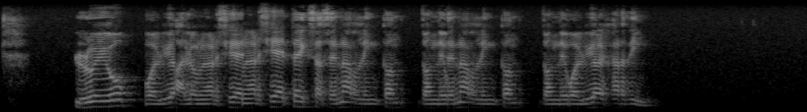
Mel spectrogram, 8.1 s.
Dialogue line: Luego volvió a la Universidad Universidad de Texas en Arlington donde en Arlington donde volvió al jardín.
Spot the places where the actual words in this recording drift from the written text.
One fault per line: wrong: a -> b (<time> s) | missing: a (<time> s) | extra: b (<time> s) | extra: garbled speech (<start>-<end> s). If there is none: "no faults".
no faults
